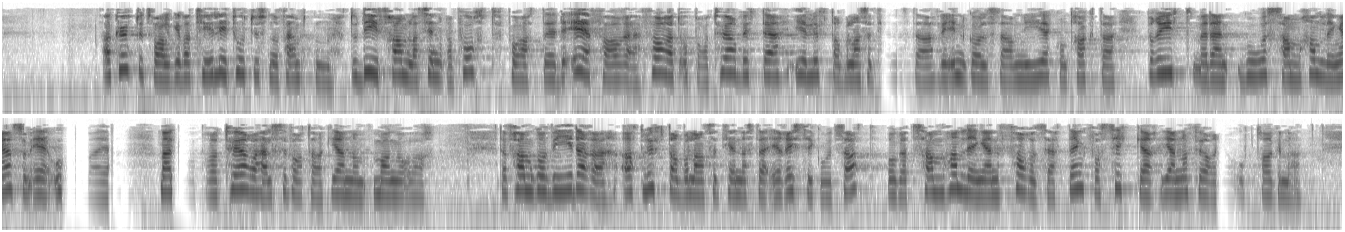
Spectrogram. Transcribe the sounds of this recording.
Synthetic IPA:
ʔɑkʰʉt̪ʉːt̪ʋɑlɡəʋɑːt̪ʰyːd̪lɪiːt̪ʰuːt̪ʰʉːsn̩oːfɛmt̪n̩d̪̥oːd̪ifʁɑmlɑːsɪnʁɑpʰʊʁt̪pʰɔɑt̪d̪ɛʔæfɑːʁəfɔʁɑt̪ʊpəʁɑt̪ʰøːʁbʏt̪ːəɪlʉft̪ɑbɑlɑnsət̪ʰjeːnəst̪əʋɛɪnɡoːlsəɑʋnyːəkʰʊnt̪ʰʁɑkt̪əʁb̥ʁyːt̪mɛːd̪ɛnɡuːəsɑmhɑnd̪lɪŋəsɔmʔɛʔʊpɑbæɪə | mɛlːʊmʊpəʁɑt̪ʰøːʁɔhɛlsəfoːʁət̪ʰɑːkjɛnːʊmːɑŋːəʔoːʁ | d̪̥ɛfʁɑmɡoːʋiːd̪əʁəɑt̪lʉft̪ɑʁbɑlɑnsət̪ʰjeːnəst̪əʔɛʁɪsɪkʊʉːt̪sɑt̪ːoːɡɑt̪sɑmɦɑnd̪lɪŋənfɔʁʉːt̪sɛt̪nɪŋfɔsɪkːəʁjɛnːʊmføːʁɪŋɑʊpd̪ʁɑːɡənə̰

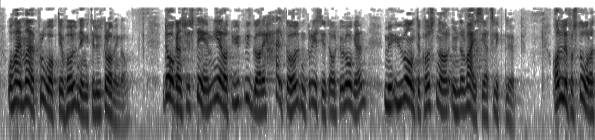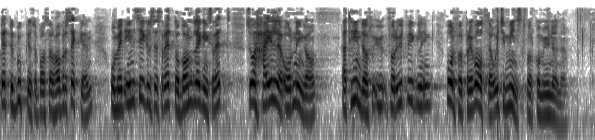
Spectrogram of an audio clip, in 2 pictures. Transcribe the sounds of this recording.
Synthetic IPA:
ɔhɑːɪmæɪɾpʰɾuːɑkt̪ɪʋɦɔld̪nɪŋt̪ʰɪlʉːt̪̚ɡɾɑːʋɪŋɑ̰ | d̪ɑːɡənsːʏst̪eːmjeːɾɑt̪ʉːt̪̚bʏɡɑɾæhæɪlt̪ɔhɔld̪n̩pʰɾiːsɪt̪ɪɑɾkəʊloːɡən | meːʔʉːɑːnt̪əkʰɔst̪nɑɾʉnd̪əɾʋæɪsiːɛt̪slɪkt̪løːp | ʔɑlːəfɔɾʂt̪oːɾɑt̪̚d̪ɛt̪ːəbuːkːənsɔmpɑsɑɾhɑːʋɾəsɛkːən | ɔmeːd̪ɪnsiːɡəlsəsɾɛt̪ːɔbɑnd̪lɛɡɪŋsɾɛt̪ː | sɔæhæɪləʔɔɾnɪŋɑ | æɪt̪hɪnd̪əɾfɔɾʉːt̪ʋɪklɪŋb̥oːd̪əfɔɾpʰɾɪʋɑːt̪əɔɪçəmɪnst̪fɔɾkʊmʉːnənə̰

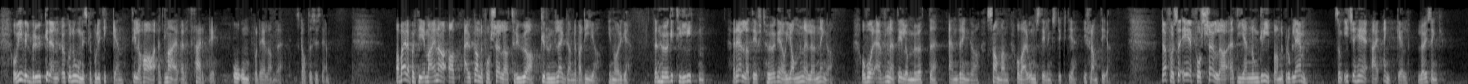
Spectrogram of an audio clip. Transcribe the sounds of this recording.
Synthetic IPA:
ʔɔʋɪʋɪlbɾʉːkəd̪ɛnœkʊnuːmɪskəpʊlɪt̪ʰɪkːənt̪ʰɪlɔɦɑːɛt̪mæːɾɾɛt̪fæɾd̪ɪ̰ʔɔʔʊmfɔɖeːlɑ̰nd̪ə̰skɑt̪ːəsʏst̪ḛːm | ɑɾbæɪɾɑpɑt̪iːəmæɪnəɾʔɑt̪ɑʉkɑnd̪əfɔʂɛlət̪ʰɾʉːɑɡ̥ɾʉnlɛɡɑnd̪əʋæɖiːɑɪnɔɾɡəd̪̥ɛnɦøːɡət̪ʰɪlːɪt̪n̩ | ɾɛlɑt̪ʰiːft̪høːɡəɔjɑmnəlœnɪŋɑ̰ | ɔʋoːɾʔɛʋnət̪ʰɪlɔmøːt̪əɛnd̪ɾɪŋɑ̰sɑmːənɔʋæːɾəʊmst̪ɪlɪŋsd̪ʏkt̪ɪ̰ə̰ɪfɾɑmt̪ʰḭːɑ̰ | d̪̥æɾfɔɾʂɔʔɛfɔʂɛlɑʔɛt̪jɛnːʊmɡɾiːpɑnd̪əpʰɾʊbleːm | sɔmʔɪçəɦɛʔæɪʔɛŋkəllœʏsɪŋɡ

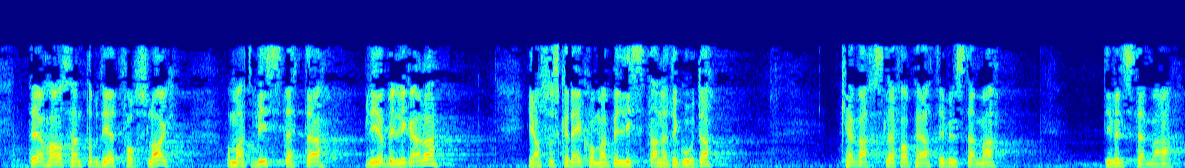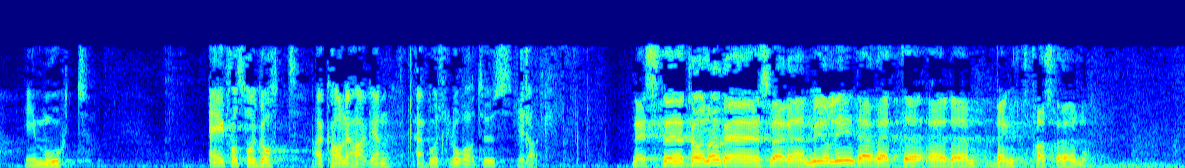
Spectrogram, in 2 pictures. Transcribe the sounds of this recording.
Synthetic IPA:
d̪̥ɛɾɦɑʁsɛnt̪ːɑpɑt̪iːɛt̪fɔʁslɑːɡ | ɔmɑt̪ʋɪsd̪ɛt̪ːəb̥lɪʁbɪlːɪɡəʁə | jɑːsɔskɑld̪ɛkʰɔmːɑbɛlɪst̪ɑnət̪ʰɪlɡuːd̪ə | kʰɛːʋæʁslɛfɑpʰeːɑt̪d̪ɪʋɪlst̪ɛmːɑ | d̪̥ɪʋɪlst̪ɛmːɑɪmuːt̪ | ɛɡfɔst̪oːʁɡɔt̪ːɑ̰t̪̚kʰɑːʁlɪɦɑɡənæʁbɔʊslʊʁoːd̪hʉːsɪd̪ɑ̰ːɡ̥ | nɛst̪ət̪ʰɑːloːʁæsʋæːʁəmyːlɪd̪æʁɛt̪əæd̪ɛbɛŋt̪fɑst̪əʁɑʉnə

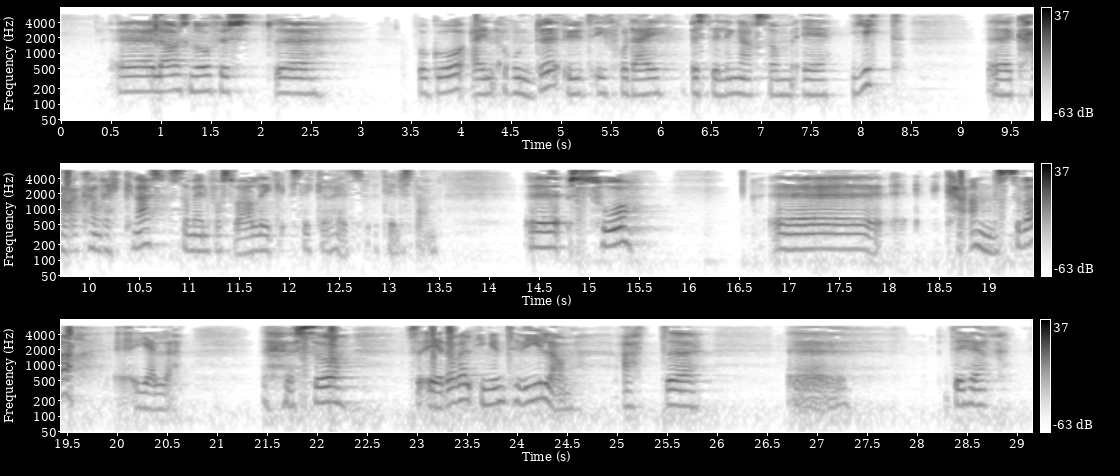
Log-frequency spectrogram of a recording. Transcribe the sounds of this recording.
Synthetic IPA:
lɑːɔsnoːfœst̪ | fɔɡoːʔæɪnʁʊnd̪əʔʉːt̪ʰɪfɾɔd̪æɪb̥əst̪ɪlːɪŋɑʁsɔmɛjɪt̪ː | kʰɑːkʰɑnʁɛknɑst̪sɔmæɪnfɔʁsʋɑːʁlɪɡsɪkəɾhḛːt̪st̪ʰɪlst̪ɑ̰nː | sɔ | kʰɑ̰ːʔɑnsʋɑːʁjɛlːə̰ | sɔ | sɔ̰ʔɛd̪ɛʋɛlɪŋːənt̪ʰʋiːlɔ̰m | ɑt̪ | d̪ɛɦæːʁ

